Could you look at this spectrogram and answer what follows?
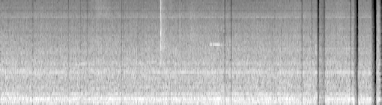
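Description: Steady low background hum with a faint constant tone. It is broken by a few brief, sudden dropouts near the end.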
